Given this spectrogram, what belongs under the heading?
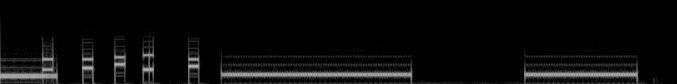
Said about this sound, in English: Okay, I'm dialing it right now. Here we go.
